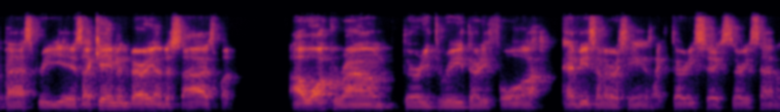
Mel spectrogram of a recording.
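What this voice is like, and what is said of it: Boston accent. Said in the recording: “why is this guy talk so much different than the other three guys? ... What's up with the accent? ... I'm from Boston.”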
